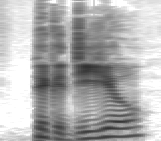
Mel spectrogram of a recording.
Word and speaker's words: picadillo: If you put out the two L's, it's a Y sound. – So say it? – D-O. – So say the whole word? – Like, if it's picadillo, then if it's, I think that's how you say it, yeah.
